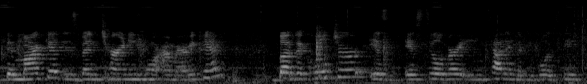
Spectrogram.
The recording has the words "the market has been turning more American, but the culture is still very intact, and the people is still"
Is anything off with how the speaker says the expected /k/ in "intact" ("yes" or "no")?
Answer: yes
